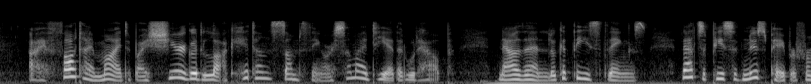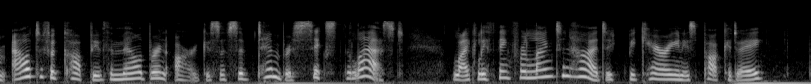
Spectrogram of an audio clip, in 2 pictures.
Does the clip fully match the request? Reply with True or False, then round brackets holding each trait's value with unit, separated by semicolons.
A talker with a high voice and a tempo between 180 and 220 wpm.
True (250 Hz; 195 wpm)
